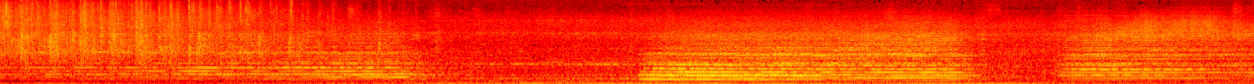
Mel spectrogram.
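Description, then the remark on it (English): A train passes with loud, sustained horn blasts, three long harmonic tones, the second strongest, over a steady rumble of rail noise, no voices present. “I know you all think that's the train.”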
